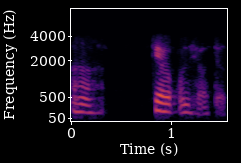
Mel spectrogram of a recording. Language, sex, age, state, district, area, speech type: Kannada, female, 60+, Karnataka, Belgaum, rural, conversation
